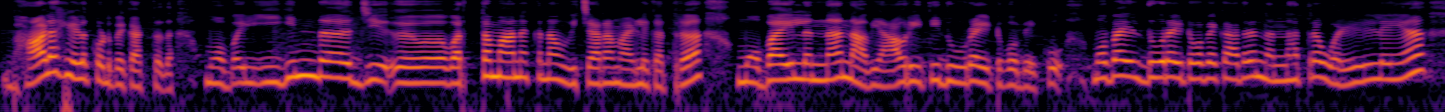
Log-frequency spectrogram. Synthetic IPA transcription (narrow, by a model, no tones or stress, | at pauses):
bʱaːɭɐɦeːɭkoɽbeːkaːɡ̚t̪ɐd̪emobɐjliːɡind̪ɐd͡ʒiʋɐɾt̪ɐmaːnɐkːenaːʋuʋit͡ʃaːɾɐmaːɽlikɐt̪ɾɐmɔbɐjlɐnːɐnaːʋujaːʋɾiːt̪id̪uːɾɐiʈko̞ːbe̞ːkumobɐjld̪uːɾɐiʈːko̞ːbeːkaːd̪ɐɾenɐnːɐɦɐt̪ɾɐɔɭːɛjɐ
